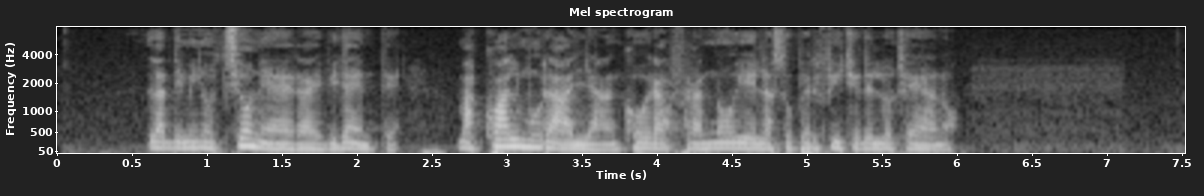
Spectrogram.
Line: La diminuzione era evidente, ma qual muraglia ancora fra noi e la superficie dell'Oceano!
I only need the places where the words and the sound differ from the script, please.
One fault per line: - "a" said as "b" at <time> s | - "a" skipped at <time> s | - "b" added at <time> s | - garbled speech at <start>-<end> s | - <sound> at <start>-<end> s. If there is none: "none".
none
